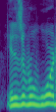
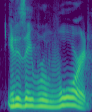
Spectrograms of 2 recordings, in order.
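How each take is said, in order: First: "It is a reward" higher, "reward" lifted with a rising end; emphatic repeat. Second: "It is a reward" spelled out slowly, stress on "is"; slow deliberate statement. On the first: Driving the point home to musicians, a rising emphatic repeat. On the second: Telling musicians, a measured first statement of the point. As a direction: lay down "It is a reward" slow and firm. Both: Real, not acted.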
